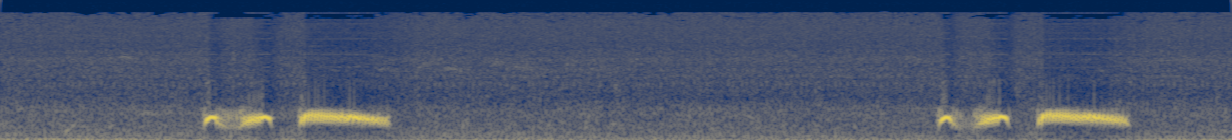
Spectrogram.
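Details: Spotted dove with an odd voice, in a duel with a stuttering decoy, sings two identical phrases nearly four seconds apart, each a choppy double note and then a sustained coo, over a soft low rumble.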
